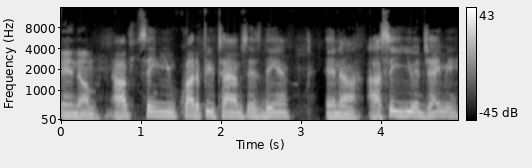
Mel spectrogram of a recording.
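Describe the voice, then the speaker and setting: Keeping a moderate pace and very even loudness, a man speaks with a Southern US accent in a monotone, flat intonation. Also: medium pitch for a man. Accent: Southern US (Georgia). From US South, Wilkes County, Georgia. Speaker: podcast host. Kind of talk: interview.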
